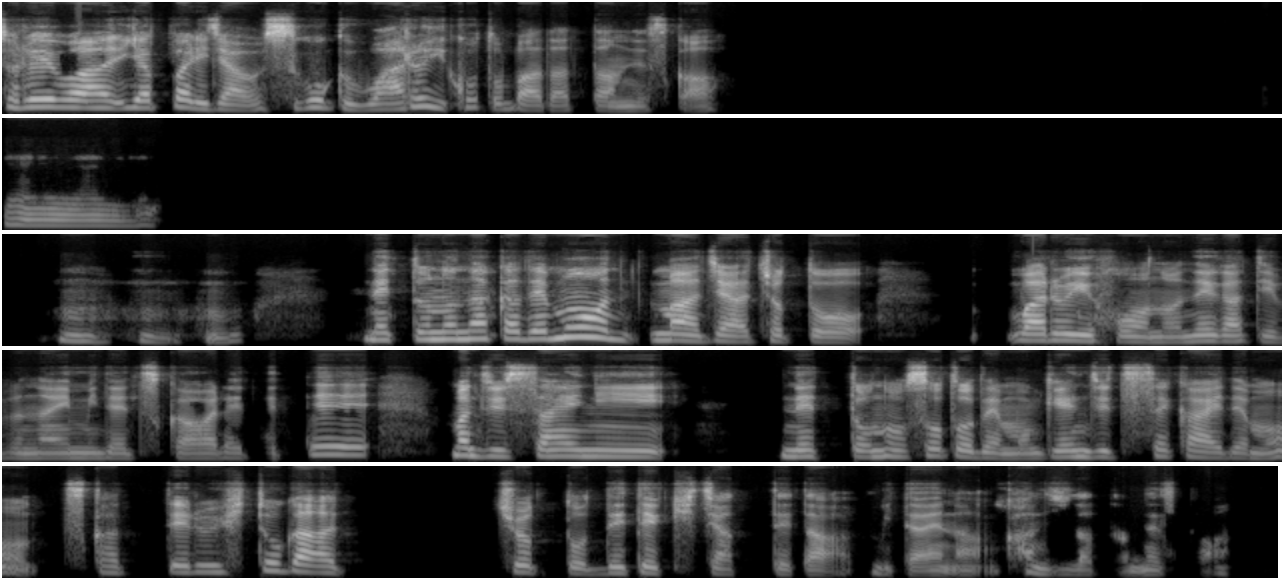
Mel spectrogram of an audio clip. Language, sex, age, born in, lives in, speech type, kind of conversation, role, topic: Japanese, female, 30-34, Japan, United States, conversation, podcast, host, SNSでの言葉遣いは若者文化にどのような影響を与えているのでしょうか？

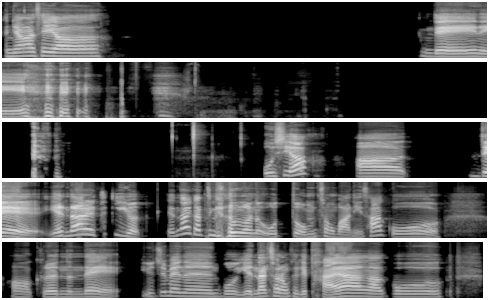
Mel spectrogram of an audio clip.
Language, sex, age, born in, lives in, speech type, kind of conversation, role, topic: Korean, female, 35-39, South Korea, United States, conversation, unstructured, none, 매일 다른 스타일의 옷을 입는 것과 편한 옷을 반복해서 입는 것 중 어떤 쪽을 더 선호하시나요?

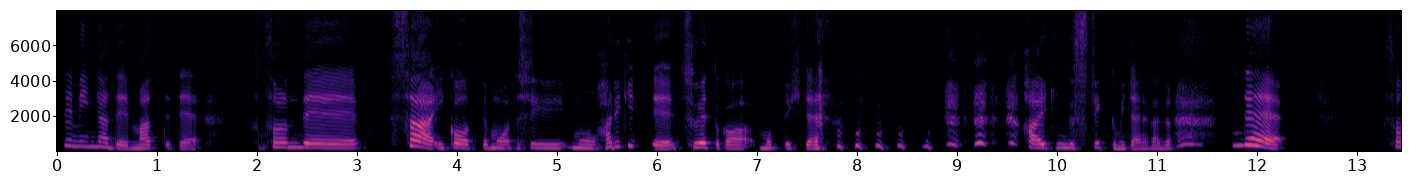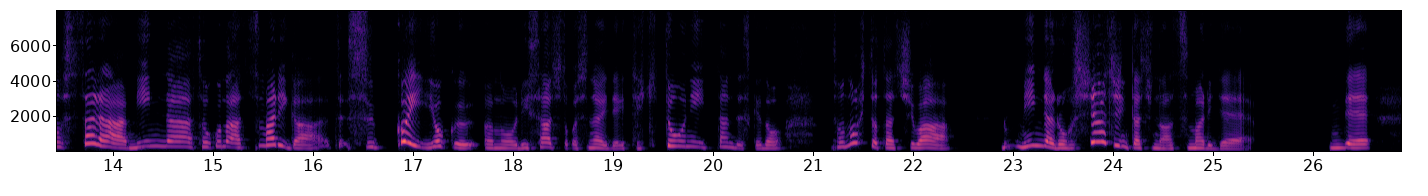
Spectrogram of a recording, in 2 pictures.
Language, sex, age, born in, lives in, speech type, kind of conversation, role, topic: Japanese, female, 40-44, United States, United States, conversation, unstructured, none, 自然の中で過ごす休日はどんな感じですか？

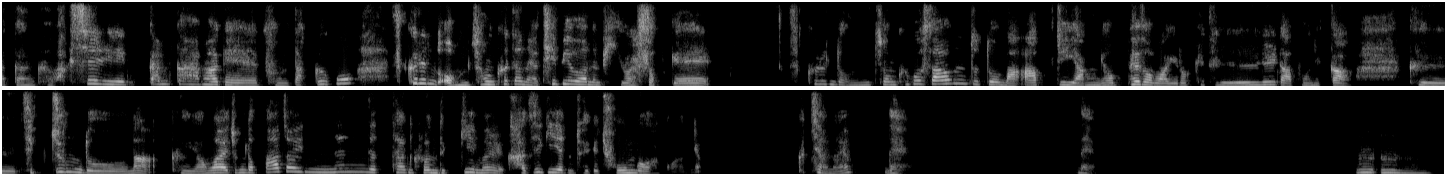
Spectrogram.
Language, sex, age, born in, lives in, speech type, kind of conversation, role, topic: Korean, female, 25-29, South Korea, United States, conversation, unstructured, none, 영화는 영화관에서 보는 게 더 좋으신가요, 아니면 집에서 편하게 보는 게 더 좋으신가요?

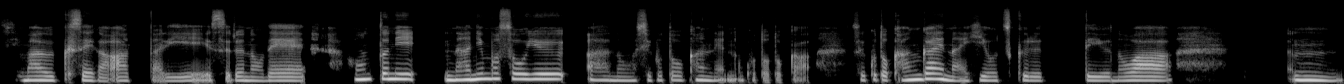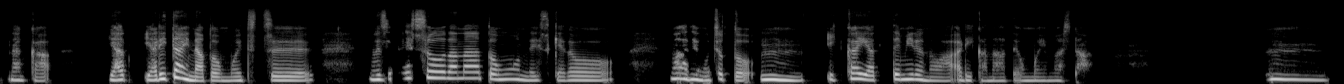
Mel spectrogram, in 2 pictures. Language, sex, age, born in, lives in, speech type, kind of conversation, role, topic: Japanese, female, 25-29, Japan, Japan, conversation, advice, user, 燃え尽き症候群のせいで仕事に興味が持てないと感じるのはなぜですか？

